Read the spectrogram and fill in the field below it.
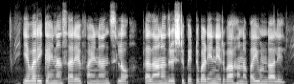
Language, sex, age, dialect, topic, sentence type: Telugu, female, 18-24, Central/Coastal, banking, statement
